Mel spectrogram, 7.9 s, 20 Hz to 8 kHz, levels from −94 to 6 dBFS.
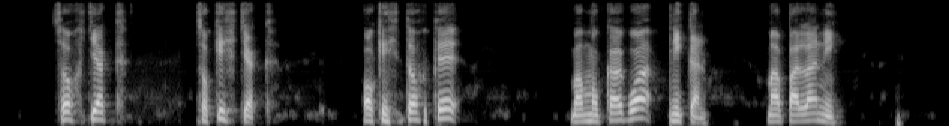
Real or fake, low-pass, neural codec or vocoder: fake; 7.2 kHz; codec, 16 kHz, 4 kbps, X-Codec, HuBERT features, trained on LibriSpeech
